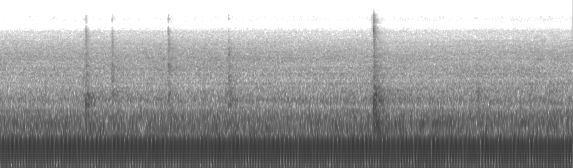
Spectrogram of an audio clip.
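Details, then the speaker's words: One-year-old Mr Heater Big Maxx heater on its replacement fan motor. Loud steady hum with a buzzing shake that visibly shakes the power cord. Excessive fan vibration; owner suspects a bent fan blade, and the rubber mounting washers are crushed. "yeah that's vibrating like crazy look at this electric line it's like all over the place and that's vibrating what it's attached to this thing's going to shake itself apart"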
